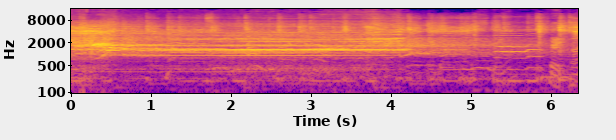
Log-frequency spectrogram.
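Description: Background music with a long sustained high note that holds for about four seconds, then gives way to quieter, busier music.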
